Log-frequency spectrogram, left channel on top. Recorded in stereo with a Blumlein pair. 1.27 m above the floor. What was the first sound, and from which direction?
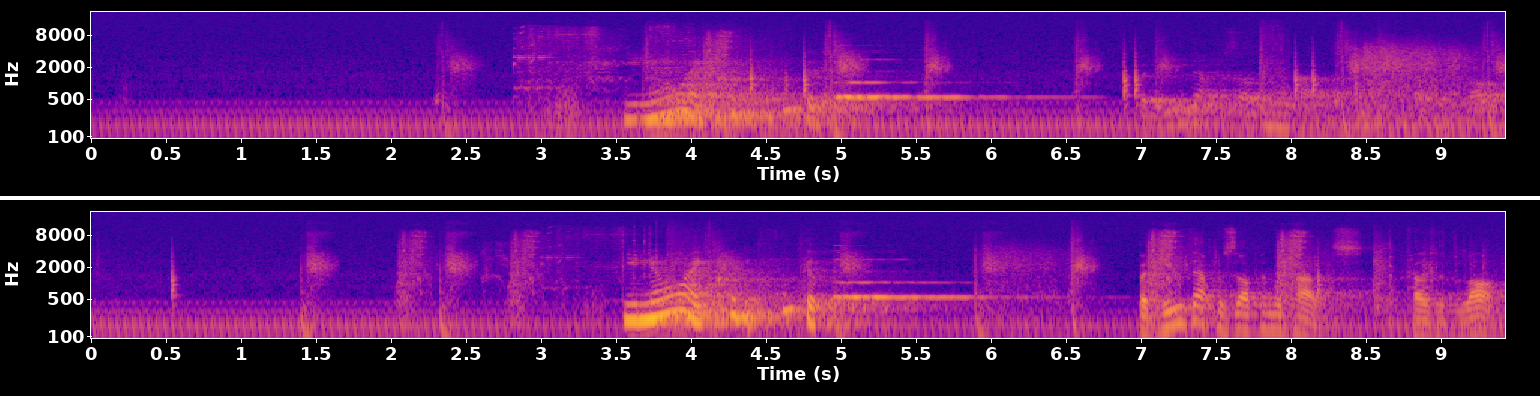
A woman speaking, 65° right.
